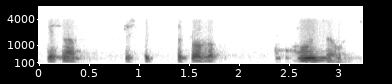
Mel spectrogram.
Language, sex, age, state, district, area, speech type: Nepali, male, 45-60, West Bengal, Darjeeling, rural, conversation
